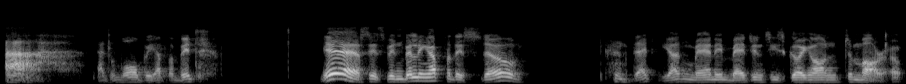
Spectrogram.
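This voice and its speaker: A man's voice: on the low side, expressive, measured pace. An actor playing an opinionated, teasing older country father in an old-fashioned audio drama. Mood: genial, grumbling. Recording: dull, muffled lo-fi audio.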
